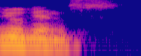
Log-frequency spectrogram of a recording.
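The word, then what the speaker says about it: Huygens: जिसको हाइजेंस बोलना हाइजेंस बोलो, I don't mind, but इट इज यूजेंस, क्योंकि यहाँ पे एच नॉर्मली प्रोनाउंस नहीं होता, ठीक है, doesn't matter what is इन the name.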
